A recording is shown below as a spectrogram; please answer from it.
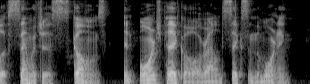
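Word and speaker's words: pekoe: Mirror served a light meal of sandwiches, scones, and orange pico around 6:00 in the morning.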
